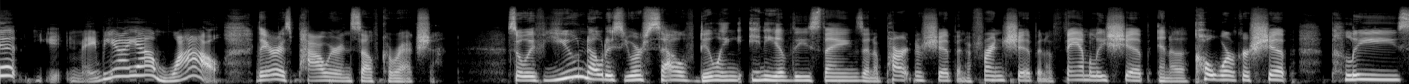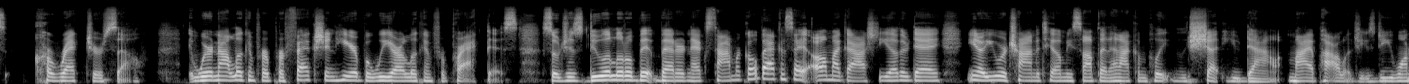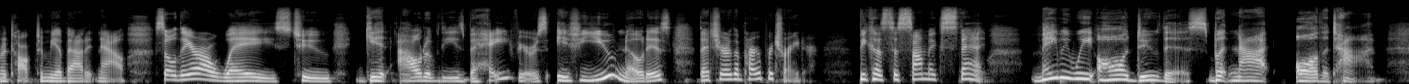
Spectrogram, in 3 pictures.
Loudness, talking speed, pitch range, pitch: -14 LUFS, 180 wpm, 165-210 Hz, 185 Hz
